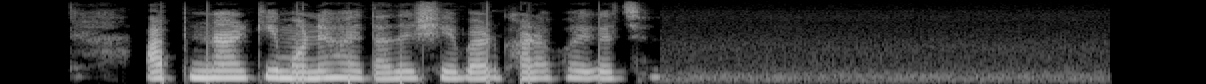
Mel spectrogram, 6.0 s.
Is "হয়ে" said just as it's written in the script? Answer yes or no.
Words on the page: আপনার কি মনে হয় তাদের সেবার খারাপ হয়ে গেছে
yes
